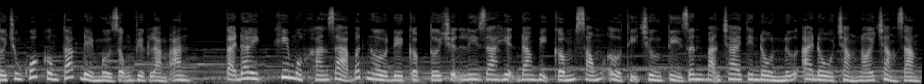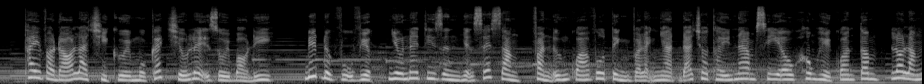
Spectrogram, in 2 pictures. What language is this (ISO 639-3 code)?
vie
